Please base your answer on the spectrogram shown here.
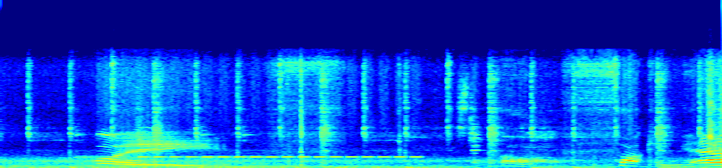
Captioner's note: car alarm beeps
